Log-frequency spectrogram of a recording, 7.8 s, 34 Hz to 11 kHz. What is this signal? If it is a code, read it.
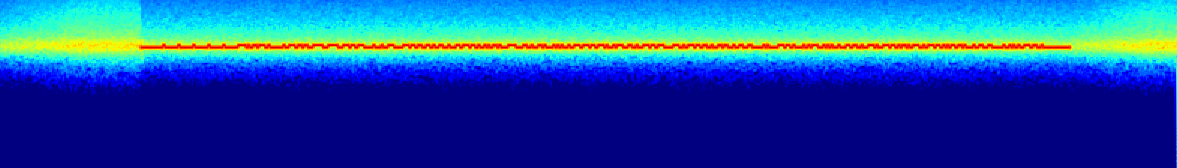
RTTY (75 baud, 170 Hz shift), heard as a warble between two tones, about 2200 Hz centre. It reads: ALTT MQM IWU JGOPGYA HZP MN PLWVX KZYUPH DN SGWVJAP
